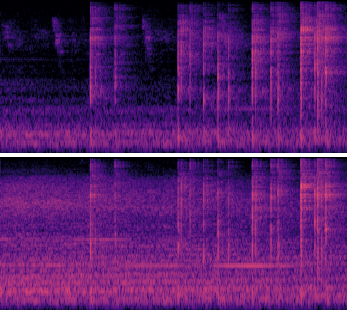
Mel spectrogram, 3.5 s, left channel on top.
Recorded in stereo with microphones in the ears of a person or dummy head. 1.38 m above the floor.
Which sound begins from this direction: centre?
Tapping, at 0.9 s.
